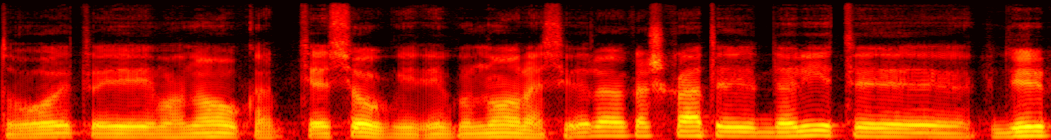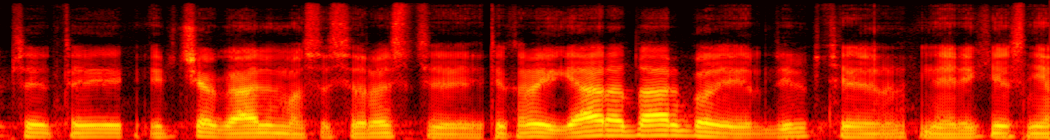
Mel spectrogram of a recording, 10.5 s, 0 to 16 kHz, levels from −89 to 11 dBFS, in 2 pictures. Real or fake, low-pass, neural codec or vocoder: fake; 14.4 kHz; codec, 44.1 kHz, 2.6 kbps, SNAC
